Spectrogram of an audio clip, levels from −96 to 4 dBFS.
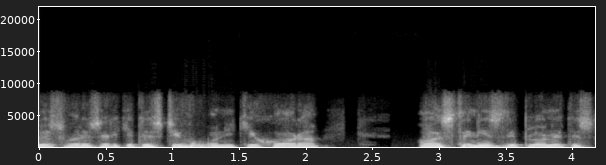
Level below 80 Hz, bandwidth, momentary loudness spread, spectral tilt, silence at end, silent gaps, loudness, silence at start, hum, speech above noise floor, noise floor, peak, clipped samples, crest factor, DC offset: -58 dBFS; 8.2 kHz; 5 LU; -7.5 dB/octave; 0.05 s; none; -18 LUFS; 0 s; none; 43 dB; -60 dBFS; -6 dBFS; under 0.1%; 12 dB; under 0.1%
